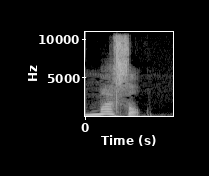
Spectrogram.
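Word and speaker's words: mussel: 量到最低的分量等等，这是 scale 的含义。那么 carbon efficiency scale 也就是在这个衡量的尺子上，carbon efficiency 到底有多么的 efficient，那肯定能耗小的它就消耗的碳就少。好，再来呢一个单词叫做 the catch，可见这个 catch 的词性呢它就不是动词， the catch， catch 是名词，它是捕获量啊，尤其适合于这个鱼捕鱼业。好，然后再来一个词，如果我念这个读音好多人就觉得这词儿不值得一讲啊，叫 muscle，它和肌肉发音一样 muscle， but it is spelled as M-U-S-S-E-L 啊，它拼写和肌肉是不一样的。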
